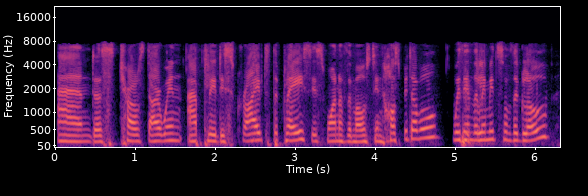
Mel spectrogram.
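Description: Speaking at normal speed with a mid-range voice, this woman is a philosophy professor from southern Chile, a native Spanish speaker with a Chilean accent. She is an academic guest in a conversational interview, telling her own story, and the recording's highs are cut off.

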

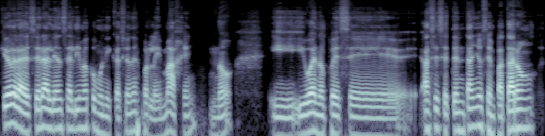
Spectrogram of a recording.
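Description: Smooth-voiced Peruvian stream host. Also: male voice, fairly low pitch, moderate pace, no room sound, studio quality. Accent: Peruvian Spanish. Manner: relaxed, laughs often, greets viewers. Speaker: host of a football live stream. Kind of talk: casual live-stream chat.

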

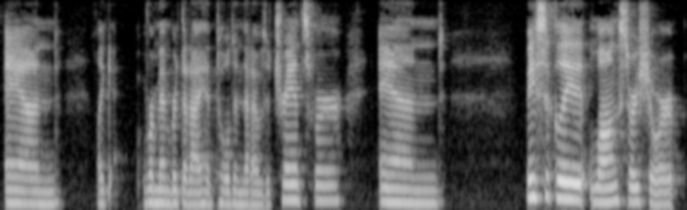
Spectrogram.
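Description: Chatty young woman, lower voice. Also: takes it slowly. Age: 20s. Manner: chatty, frequent "like" fillers. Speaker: podcast host. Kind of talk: casual storytelling monologue.

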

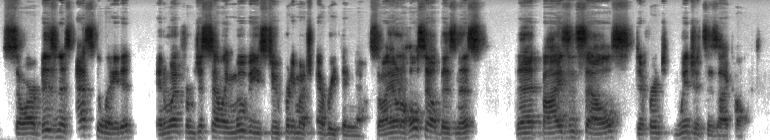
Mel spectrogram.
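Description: A man's voice: mid-range voice, fairly bright tone, low-quality recording. A man in his forties answering interview questions, telling long stories and listing things off as he goes. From United States. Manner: rambling storyteller, lists things off. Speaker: podcast guest, business owner.

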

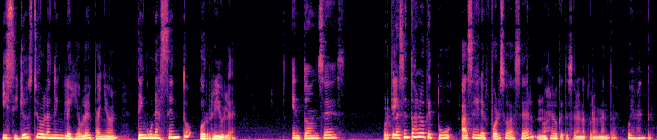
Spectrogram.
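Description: A young woman with a Venezuelan accent talks straight to her listeners in a casual solo podcast, sprinkling in slang as she gives advice. Her voice is deeply mellow and dark, sitting at an ordinary pitch for a woman. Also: brisk. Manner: chatty, direct, addresses the listener with advice. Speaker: podcast host.

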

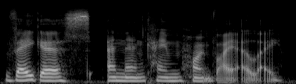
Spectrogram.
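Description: A woman's voice: fairly low pitch, fairly even intonation, slow, a little mellow, no room sound. Woman podcasting, close and dry. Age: late 20s. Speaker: podcast host. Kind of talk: casual comedic chat.

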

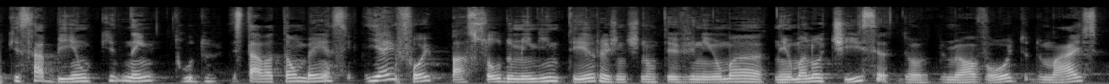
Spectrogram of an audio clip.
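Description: A man's voice: medium pitch, vocal fry, darkish tone. A man in his twenties, a podcast guest, telling a personal story in a casual, loose way with many fillers.

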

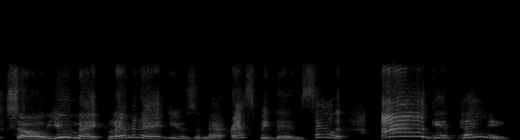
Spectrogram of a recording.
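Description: A woman's voice: extremely high pitch, sing-song, unhurried, no room sound, studio quality. A woman hosting a comedic radio cooking show, folksy, huffy and theatrical.

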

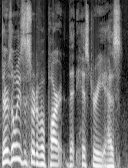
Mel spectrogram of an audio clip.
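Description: A man chats as a podcast co-host, telling stories with plenty of animation and slipping into little quoted voices. His voice sits a bit high for a man. The sound is dry and close, with no room around it. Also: sing-song, brisk, no echo. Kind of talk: casual chat.

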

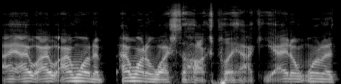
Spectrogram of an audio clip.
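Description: A man's voice: mid-range voice, fast, creaky, fairly bright tone, no echo. Blunt, emphatic man co-hosting sports talk. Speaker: sports podcast co-host. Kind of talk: casual opinionated sports chat.

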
